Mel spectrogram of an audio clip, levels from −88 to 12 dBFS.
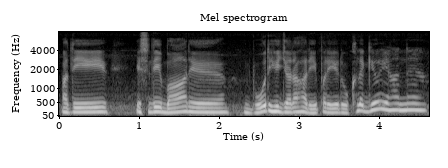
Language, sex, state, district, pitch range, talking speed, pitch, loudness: Punjabi, male, Punjab, Kapurthala, 150-185 Hz, 170 wpm, 155 Hz, -14 LUFS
